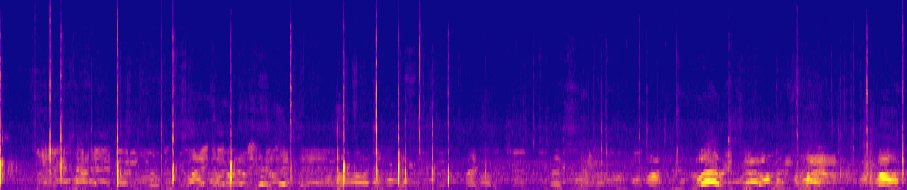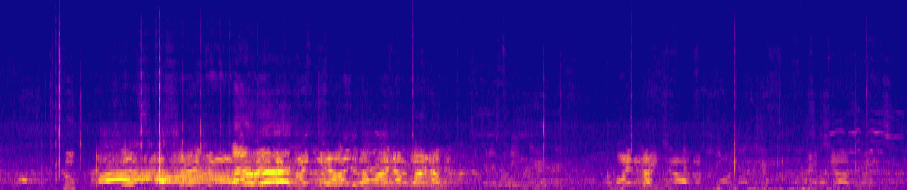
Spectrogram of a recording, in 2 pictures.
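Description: Scattered hand claps in the first few seconds, then distant voices of players on an open field, with several voices shouting together for a few seconds around the middle.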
